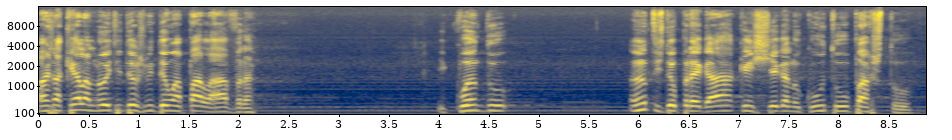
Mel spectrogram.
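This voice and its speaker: Brazilian pastor preaching a dramatic testimony. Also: male voice, a little high, a little slow, pauses often, in a large hall. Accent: Brazilian Portuguese. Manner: dramatic storytelling, voicing other people, rising to loud climaxes. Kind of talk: sermon testimony.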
